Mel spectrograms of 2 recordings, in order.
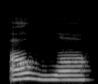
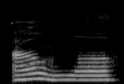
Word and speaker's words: Allah: a a Allah tapi karena ketemunya Huruf lamnya tebal bacanya jadi gini Allah Allah itu enggak boleh jadi buka mulut dulu A dulu Allah jadi Allahu Akbar Ya bukan Allah jadi enggak boleh O ya tapi a nah itu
